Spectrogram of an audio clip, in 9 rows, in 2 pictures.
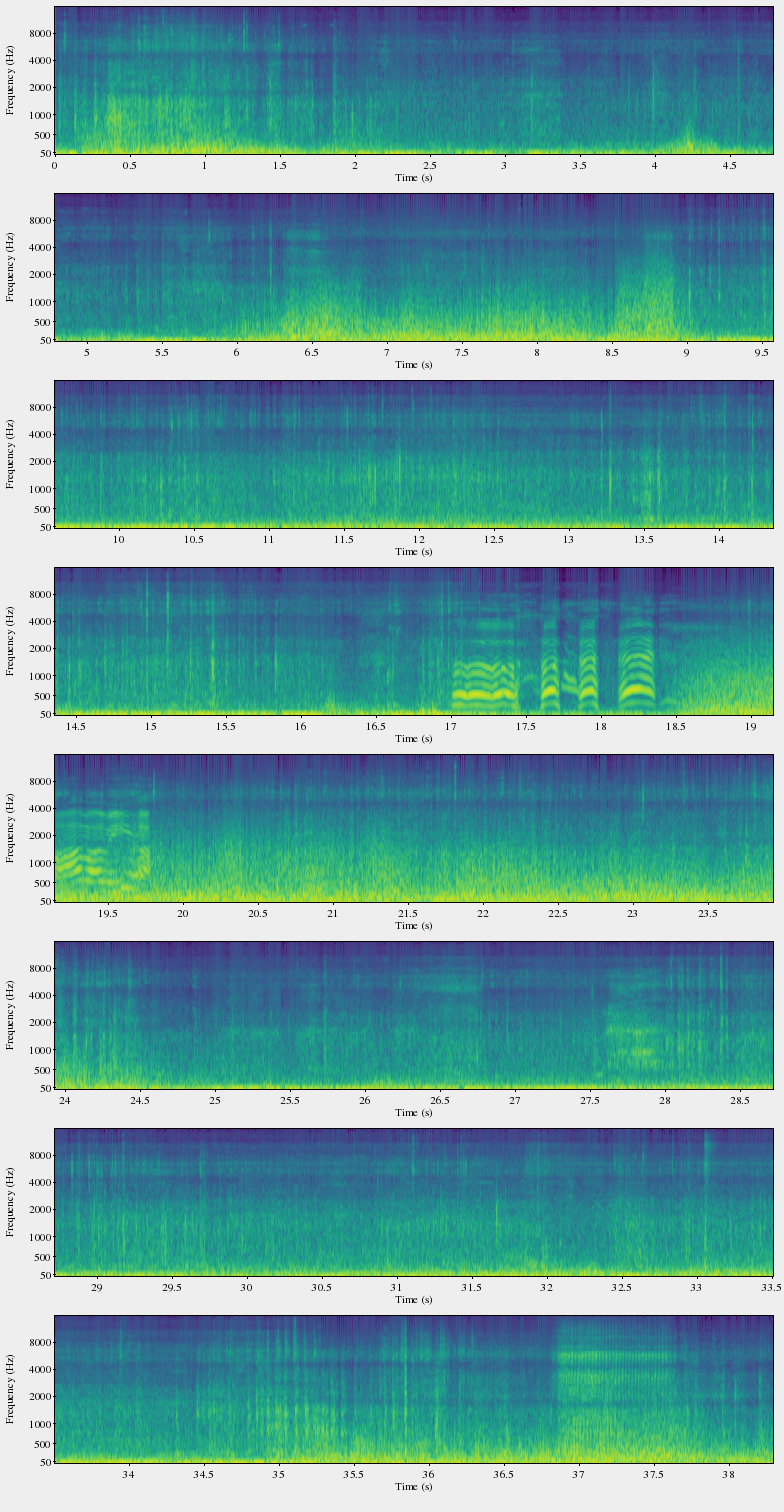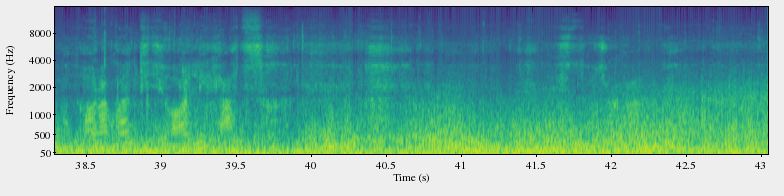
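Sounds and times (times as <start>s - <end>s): bike rattles and clicks: 0.0s - 43.0s
tyres rolling over gravel: 0.0s - 43.0s
wind buffeting microphone: 0.0s - 43.0s.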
